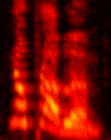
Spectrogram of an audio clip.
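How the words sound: It is said with an Italian-sounding accent. The speaker calls it wrong.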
